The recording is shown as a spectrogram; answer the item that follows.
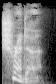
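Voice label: "shredder", British English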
